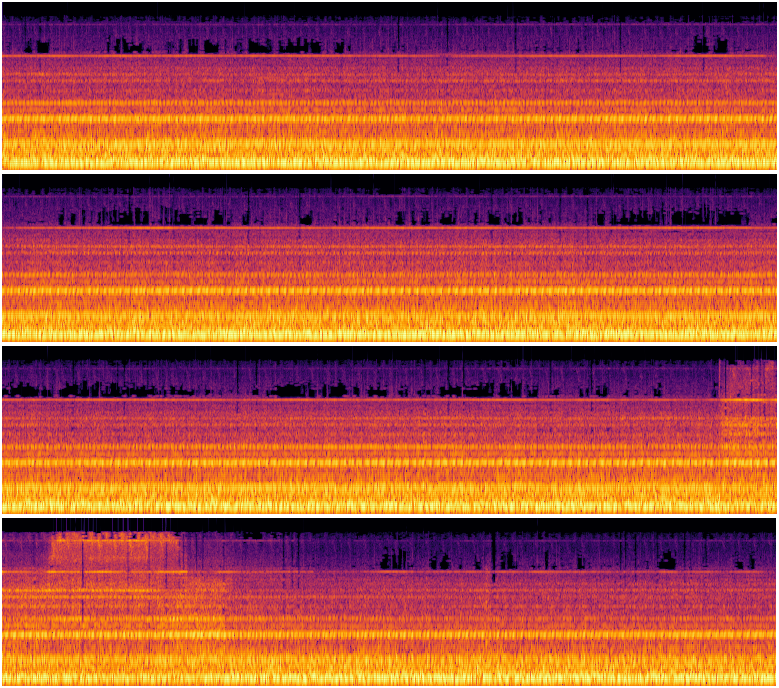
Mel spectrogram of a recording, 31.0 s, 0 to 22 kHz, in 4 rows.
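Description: Inside-cabin noise of a Bell 206 JetRanger in flight: the steady whine of its Allison 250 turboshaft engine and rotor drive, several steady tones over a loud, even noise. About three-quarters of the way through, a hiss rises over it for two to three seconds.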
